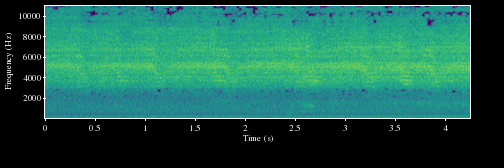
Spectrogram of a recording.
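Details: Cicadas calling in summer, an intense ringing high drone that swells slightly now and then, with a low rumble and a brief faint tone in the background.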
